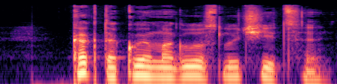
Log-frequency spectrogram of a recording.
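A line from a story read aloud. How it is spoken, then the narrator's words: Quiet. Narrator (Russian): тихо проговорил Абрахам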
